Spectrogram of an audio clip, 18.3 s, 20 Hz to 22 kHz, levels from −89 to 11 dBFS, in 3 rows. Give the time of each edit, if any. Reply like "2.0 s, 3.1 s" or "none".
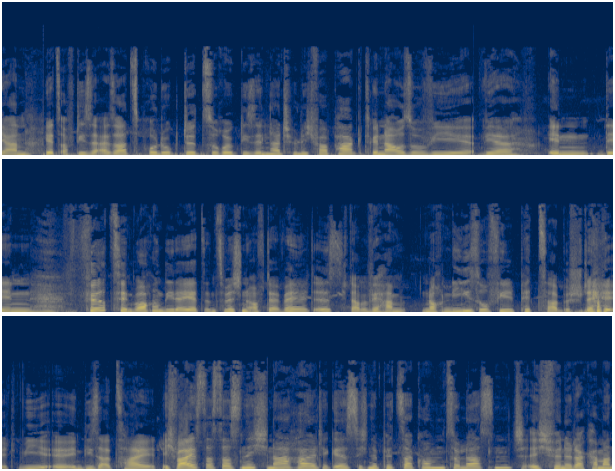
10.2 s, 13.8 s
